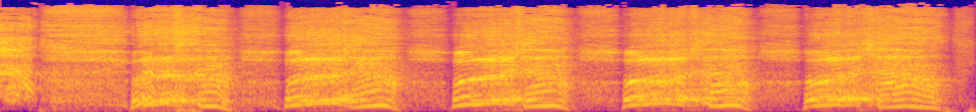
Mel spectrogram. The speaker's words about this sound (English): Well, that's some performative coughing, dude. That's an oh shit, dude.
